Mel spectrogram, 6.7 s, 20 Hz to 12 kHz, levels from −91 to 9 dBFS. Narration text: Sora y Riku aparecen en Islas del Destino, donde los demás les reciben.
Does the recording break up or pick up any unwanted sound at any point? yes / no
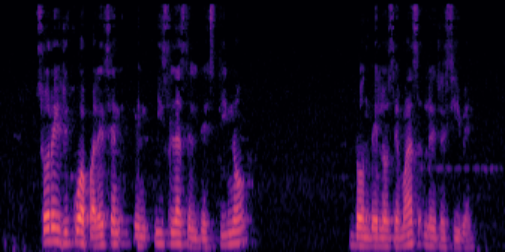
no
